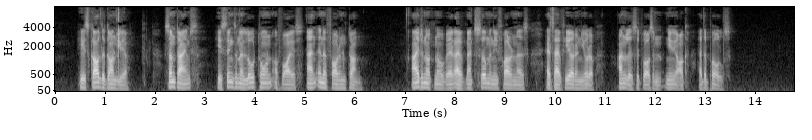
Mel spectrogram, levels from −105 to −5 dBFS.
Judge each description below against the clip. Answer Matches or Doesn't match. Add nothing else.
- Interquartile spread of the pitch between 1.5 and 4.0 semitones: Matches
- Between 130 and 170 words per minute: Doesn't match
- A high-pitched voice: Doesn't match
